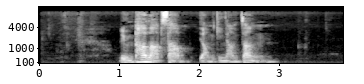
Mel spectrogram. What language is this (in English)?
Cantonese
